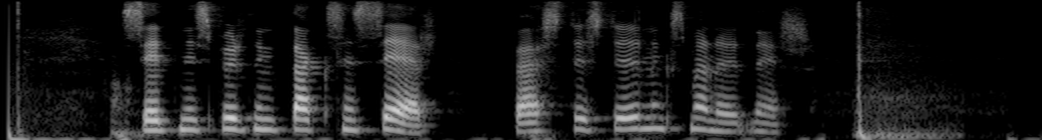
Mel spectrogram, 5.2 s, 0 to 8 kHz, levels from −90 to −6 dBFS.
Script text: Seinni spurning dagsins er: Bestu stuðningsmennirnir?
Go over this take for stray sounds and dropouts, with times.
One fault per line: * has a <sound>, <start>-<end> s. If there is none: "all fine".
* has a thud, 4.3-4.8 s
